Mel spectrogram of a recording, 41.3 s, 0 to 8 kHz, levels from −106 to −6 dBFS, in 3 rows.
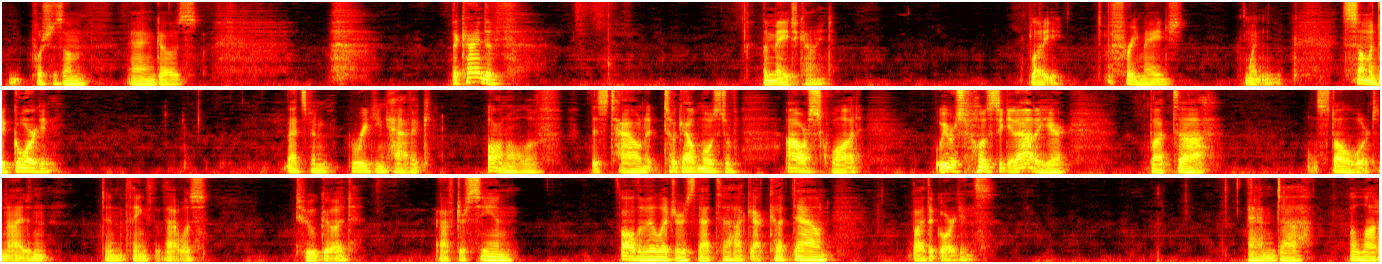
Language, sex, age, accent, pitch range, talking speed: English, male, 30-49, American, 85-100 Hz, 105 wpm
